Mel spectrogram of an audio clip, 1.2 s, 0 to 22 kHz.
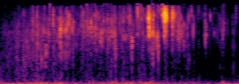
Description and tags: rubber anti stress ball being squished
recorded with Rode NT1a and Sound Devices MixPre6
